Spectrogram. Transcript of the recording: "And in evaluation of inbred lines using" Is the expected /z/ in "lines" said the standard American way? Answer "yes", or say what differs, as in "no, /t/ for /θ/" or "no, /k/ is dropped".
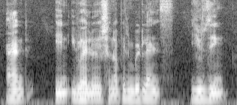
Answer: no, /s/ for /z/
